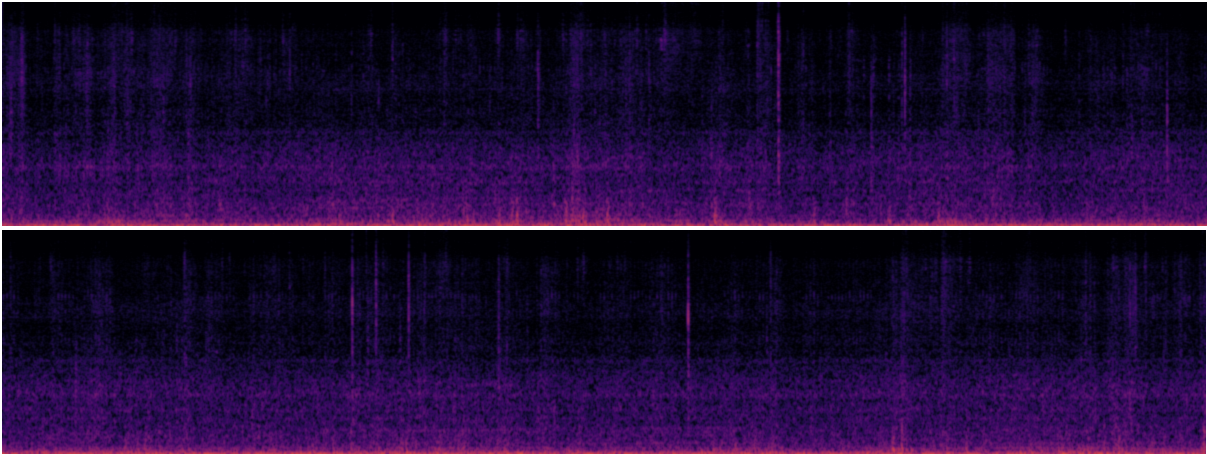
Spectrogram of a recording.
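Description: Jeep driving slowly on a dirt road, heard from inside the cab: a steady low rumble of engine and tyres, with a few scattered small clicks.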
